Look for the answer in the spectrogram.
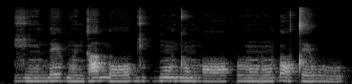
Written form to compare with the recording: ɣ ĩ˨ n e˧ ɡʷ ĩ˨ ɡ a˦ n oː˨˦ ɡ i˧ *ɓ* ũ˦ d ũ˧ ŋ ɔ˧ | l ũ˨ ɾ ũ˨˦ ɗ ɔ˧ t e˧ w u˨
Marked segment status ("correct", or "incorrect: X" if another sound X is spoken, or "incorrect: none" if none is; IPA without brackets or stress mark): incorrect: ɡ͡b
